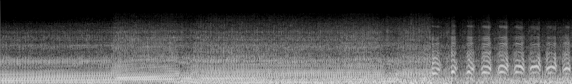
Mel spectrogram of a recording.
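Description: A roadster motorcycle, a performance Sportster, cruises on a highway with a steady, loud engine drone and wind roar that shifts pitch as it speeds up, ending in a rising run of revs through the gears.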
